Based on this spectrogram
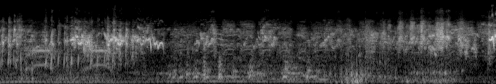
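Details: Several budgerigars chirping while eating food: a dense, continuous high chatter of overlapping squawky chirps and warbles, loudest in bursts near the start and end, with faint low rustling beneath.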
